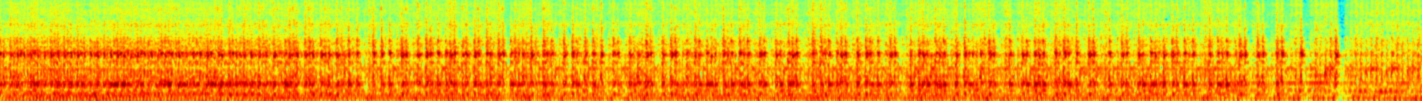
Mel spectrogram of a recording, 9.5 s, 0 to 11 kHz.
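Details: Chrysler Grand Voyager 2.8 CRD diesel at idle: loose metallic rattle chattering with the engine beat, not from accessory belt, power steering or the removed balance shaft; cause found to be a badly cracked flexplate between crankshaft and torque converter in the bell housing.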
